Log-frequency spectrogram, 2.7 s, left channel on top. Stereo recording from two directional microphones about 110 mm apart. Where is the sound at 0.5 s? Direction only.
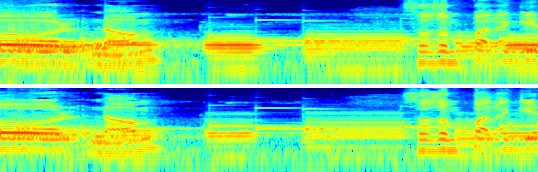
15° right (ahead or behind).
